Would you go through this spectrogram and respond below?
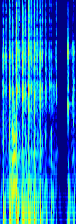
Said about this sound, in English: Stop typing. Look at me. Stop typing. Just stop typing. You're still typing.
